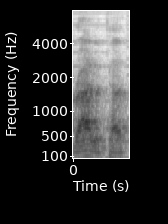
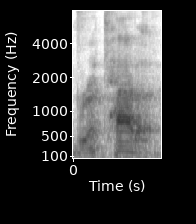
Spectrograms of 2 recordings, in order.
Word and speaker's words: Rattata: rattata um or ratata so many people i've heard so many pronunciations of ratatat you know rat attack and it's like it's clearly not ratatat there's not an extra a there but rattata i guess um we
